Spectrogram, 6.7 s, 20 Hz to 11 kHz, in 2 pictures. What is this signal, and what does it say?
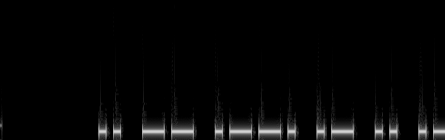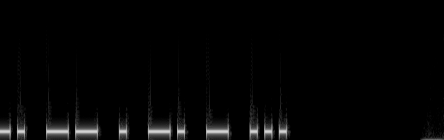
Morse code, heard as a keyed tone, about 22 wpm, 700 Hz. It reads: IMPAIRMENTS
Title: Sets of 5 Words Encore - New Word Drill - 22wpm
